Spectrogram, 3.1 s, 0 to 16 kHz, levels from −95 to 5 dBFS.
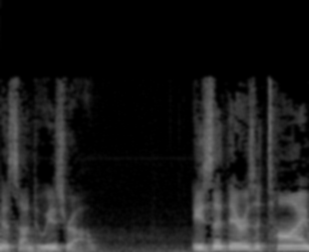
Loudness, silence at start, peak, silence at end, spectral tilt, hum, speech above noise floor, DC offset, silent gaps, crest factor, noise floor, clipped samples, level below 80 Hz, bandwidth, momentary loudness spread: -32 LUFS; 0 s; -16 dBFS; 0 s; -4.5 dB/octave; none; 34 dB; under 0.1%; none; 16 dB; -65 dBFS; under 0.1%; -68 dBFS; 11.5 kHz; 13 LU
